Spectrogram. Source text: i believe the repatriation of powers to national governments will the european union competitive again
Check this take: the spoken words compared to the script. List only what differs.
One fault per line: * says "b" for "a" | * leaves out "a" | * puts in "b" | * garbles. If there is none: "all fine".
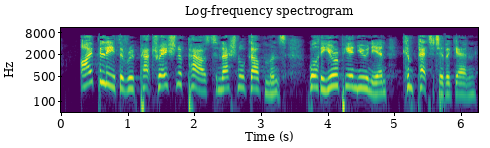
all fine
